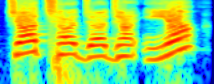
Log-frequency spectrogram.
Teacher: तालव्य में च, छ, ज, झ, ञ और उसके साथ-साथ छोटा इ, बड़ा ई, य और श ये पूरा तालव्य में आएगा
